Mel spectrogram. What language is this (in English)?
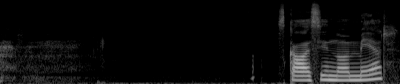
Norwegian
